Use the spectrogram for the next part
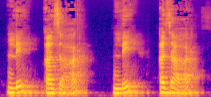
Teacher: Here also H is silent, but a liaison is not formed, even if a word begins with H and is followed by a vowel. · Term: H-aspiré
